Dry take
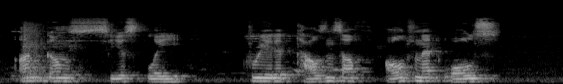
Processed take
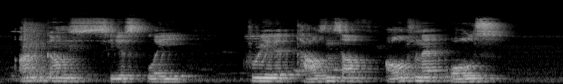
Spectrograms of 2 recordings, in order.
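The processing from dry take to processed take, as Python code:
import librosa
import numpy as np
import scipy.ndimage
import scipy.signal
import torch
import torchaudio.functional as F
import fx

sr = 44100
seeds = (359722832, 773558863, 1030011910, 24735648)

y = fx.high_shelf(x, sr, hz=3400.0, db=8.0)
y = fx.echo_tape(y, sr, ms=65, feedback_pct=34, wet_db=-4.5, lp_hz=6000.0, drive_db=6.0, wow_cents=18)
y = y * 10.0 ** (1.0 / 20.0)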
